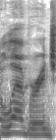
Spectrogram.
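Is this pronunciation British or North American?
North American. It is said the North American way. "North American"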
